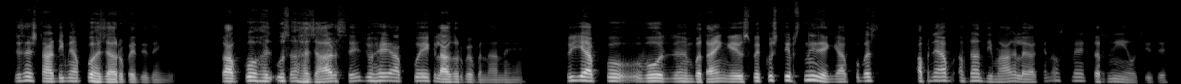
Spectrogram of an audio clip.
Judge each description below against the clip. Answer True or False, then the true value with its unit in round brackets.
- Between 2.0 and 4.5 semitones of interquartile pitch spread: False (5.1 semitones)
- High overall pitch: False (145 Hz)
